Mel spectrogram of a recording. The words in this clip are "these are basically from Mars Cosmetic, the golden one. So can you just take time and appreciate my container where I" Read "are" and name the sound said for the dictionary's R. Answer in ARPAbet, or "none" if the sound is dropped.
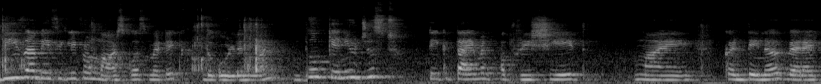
R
